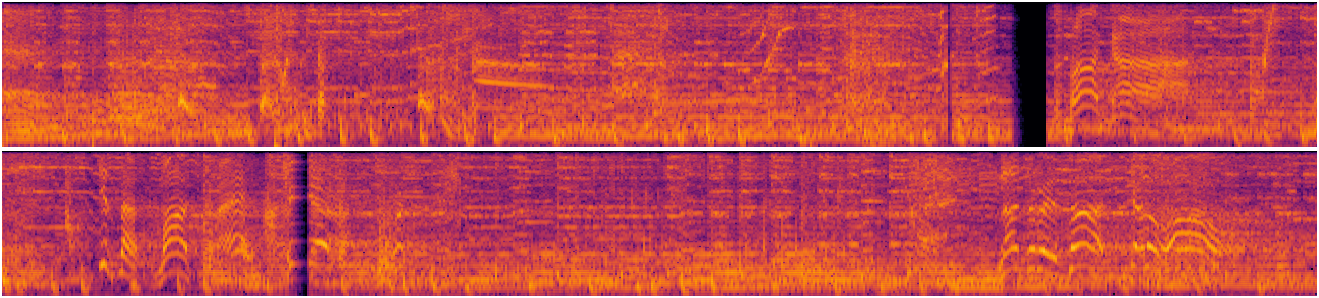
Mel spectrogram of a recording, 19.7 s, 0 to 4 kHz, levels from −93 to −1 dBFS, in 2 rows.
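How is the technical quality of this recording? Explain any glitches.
The recording has several timing glitches from network delivery: two freezes, a forward skip, a stretch of slowed playback and a stretch of sped-up playback. Nothing above 4 kHz is present, which points to a narrowband call codec of the G.711 type.

Call audio freeze, 7.55 to 7.85 s and 12.03 to 12.17 s: in the first event the sound stops progressing and the last fragment is extended as a fading buzz for about 0.1 s, then falls silent for about 180 ms, 278 ms in all. The second event lasts 119 ms and stays a fading fill throughout, with no silence. In both events the audio resumes where it stopped, so nothing is lost and only a gap is inserted. The likely cause is delayed packets draining the jitter buffer, with the receiver concealing the shortfall.

Skip ahead, 7.93 to 7.97 s: shortly after the first freeze, playback jumps forward. 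Roughly a fifth of a second of audio is missing, and the two sides are joined by only a 19 ms bridge, so the cut sounds abrupt rather than like a pause. This happens when later audio is already queued and a stretch is discarded. Here that trims back much of the delay the freeze added.

Jitter buffer slow-down, 8.03 to 10.20 s: the audio plays at about 93% speed with unchanged pitch, and sounds are drawn out by a total of 165 ms. The receiver repeats single pitch periods or short pause fragments many times in a row to rebuild its reserve after the preceding disruption. The result is a slightly sluggish, stretched quality across these two seconds.

Jitter buffer speed-up, 15.51 to 16.48 s: the audio runs at about 105% speed, still at the same pitch, and sounds slightly hurried. The receiver had more audio buffered than it targets. It cut short pieces of one or a few pitch periods in succession, removing roughly 70 ms in total to bring the delay back down.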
